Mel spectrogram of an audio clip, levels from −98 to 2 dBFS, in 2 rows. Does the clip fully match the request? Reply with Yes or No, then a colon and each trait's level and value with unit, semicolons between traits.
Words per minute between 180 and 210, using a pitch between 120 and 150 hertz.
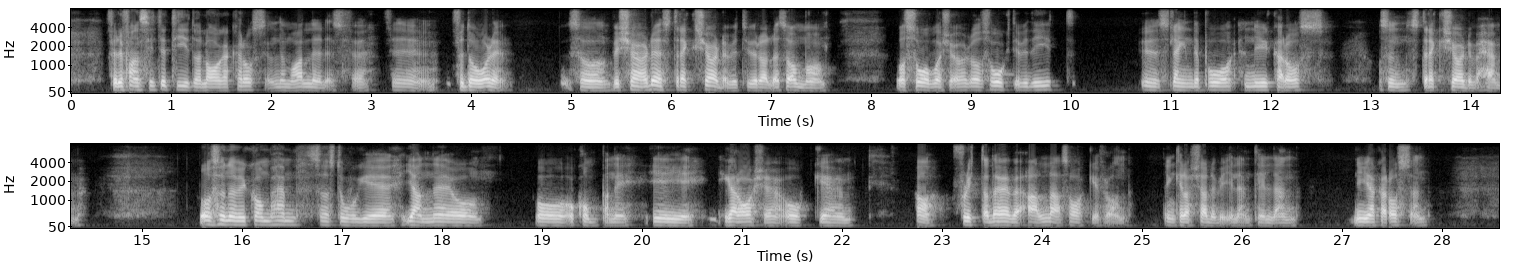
No: average, 150 wpm; low, 125 Hz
